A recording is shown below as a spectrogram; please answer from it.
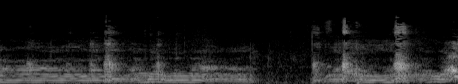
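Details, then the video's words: Vocal female Siberian Husky going at a pig: sustained low groaning tones that waver and bend, a brief quiet gap, then choppy whines with sharp yelping accents. "siberian husky attacking a pig"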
